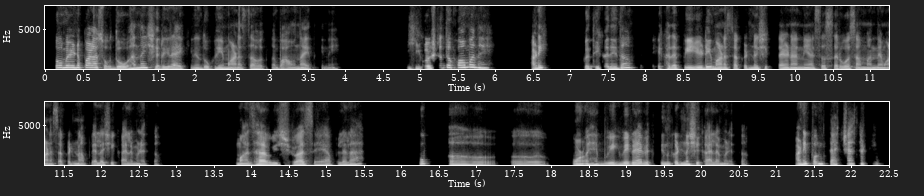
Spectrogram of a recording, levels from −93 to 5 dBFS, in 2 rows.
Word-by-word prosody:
तो 270 Hz, -, +4 dB
मेंढपाळ 265 Hz, +1 st, +6 dB
असो 250 Hz, -, -1 dB
दोघांनाही 160 Hz, -, +4 dB
शरीर 180 Hz, -2 st, 0 dB
आहे 160 Hz, -4 st, +1 dB
की 125 Hz, -4 st, -15 dB
नाही? 120 Hz, 0 st, -2 dB
दोघंही 115 Hz, +8 st, -2 dB
माणसं 140 Hz, -, -2 dB
आहोत 125 Hz, -8 st, -4 dB
ना, 105 Hz, -, -9 dB
भावना 100 Hz, +5 st, -4 dB
आहेत 120 Hz, -7 st, -2 dB
की -, -, -22 dB
नाही? -, -, -16 dB, 1.0 s
ही 185 Hz, -, -3 dB
गोष्ट 225 Hz, +3 st, +5 dB
तर 285 Hz, -, +6 dB
कॉमन 295 Hz, 0 st, +7 dB
आहे 230 Hz, -2 st, +3 dB, 0.6 s
आणि 235 Hz, -, +6 dB, 0.6 s
कधी-कधी 185 Hz, +3 st, -1 dB
ना 245 Hz, +3 st, +3 dB, 0.4 s
एखाद्या 150 Hz, +7 st, -1 dB
पी-एच-डी 150 Hz, +7 st, +4 dB
माणसाकडनं 160 Hz, -1 st, 0 dB
शिकता 140 Hz, -3 st, -6 dB
येणार 130 Hz, -1 st, +2 dB
नाही 140 Hz, +1 st, 0 dB
असं 130 Hz, +5 st, -4 dB
सर्वसामान्य 130 Hz, +1 st, -2 dB
माणसाकडनं 115 Hz, 0 st, -5 dB
आपल्याला 105 Hz, +4 st, -4 dB
शिकायला 95 Hz, -6 st, -7 dB
मिळतं. 85 Hz, -4 st, -8 dB, 1.1 s
माझा 100 Hz, +10 st, +5 dB
विश्वास 125 Hz, +5 st, +1 dB
आहे 125 Hz, +1 st, -5 dB
आपल्याला, 130 Hz, -, -3 dB, 0.8 s
खूप 245 Hz, +1 st, -3 dB, 0.3 s
अ, -, -, -4 dB
अ, 120 Hz, -1 st, -5 dB, 0.4 s
कोण्याही 140 Hz, +7 st, +2 dB
वेगवेगळ्या 165 Hz, -, +3 dB
व्यक्तींकडून 165 Hz, -3 st, 0 dB
शिकायला 95 Hz, -, -2 dB
मिळतं 85 Hz, -1 st, -10 dB, 0.7 s
आणि 175 Hz, +11 st, +7 dB
पण 235 Hz, 0 st, +3 dB
त्याच्यासाठी 220 Hz, +8 st, -2 dB
140 Hz, 135 wpm, -24 LUFS, 120-180 Hz, 1.1 s, कॉमन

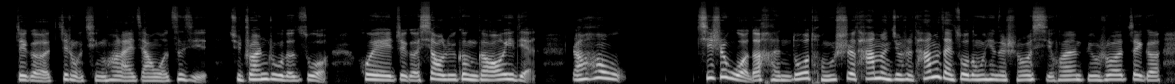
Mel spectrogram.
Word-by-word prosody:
这 210 Hz, -, +1 dB
个 170 Hz, -6 st, -2 dB
这 200 Hz, +7 st, -4 dB
种 195 Hz, -5 st, -3 dB
情 185 Hz, +1 st, -6 dB
况 205 Hz, +1 st, -2 dB
来 175 Hz, -2 st, -1 dB
讲， 170 Hz, -1 st, -3 dB
我 165 Hz, 0 st, -3 dB
自 230 Hz, +6 st, -2 dB
己 185 Hz, -, -8 dB, 0.2 s
去 220 Hz, -, -3 dB
专 225 Hz, +4 st, +4 dB
注 230 Hz, -3 st, +2 dB
地 180 Hz, -1 st, -1 dB
做， 200 Hz, 0 st, -3 dB, 0.3 s
会 215 Hz, -4 st, +3 dB
这 210 Hz, +1 st, -1 dB
个 190 Hz, -1 st, -3 dB
效 235 Hz, +5 st, +2 dB
率 220 Hz, 0 st, +1 dB
更 220 Hz, -2 st, +2 dB
高 210 Hz, +2 st, +3 dB
一 240 Hz, -, +4 dB
点。 190 Hz, -3 st, -4 dB, 0.3 s
然 220 Hz, +1 st, +2 dB
后 290 Hz, +5 st, +2 dB
我 245 Hz, -4 st, -2 dB, 0.7 s
其 300 Hz, -, 0 dB
实 340 Hz, +3 st, +2 dB
我 235 Hz, -, +3 dB
的 195 Hz, -, +1 dB
很 200 Hz, -2 st, -3 dB
多 245 Hz, +6 st, +3 dB
同 210 Hz, -6 st, -2 dB
事， 245 Hz, +2 st, +1 dB
他 260 Hz, +3 st, +3 dB
们 275 Hz, -3 st, +5 dB
就 230 Hz, 0 st, +1 dB
是 220 Hz, -1 st, 0 dB
他 275 Hz, +9 st, +1 dB
们 355 Hz, -, +5 dB
在 265 Hz, -6 st, +3 dB
做 230 Hz, +1 st, +2 dB
东 220 Hz, 0 st, +1 dB
西 225 Hz, -, +2 dB
的 210 Hz, -2 st, -1 dB
时 205 Hz, -, -7 dB
候 215 Hz, +1 st, 0 dB
喜 210 Hz, -4 st, -5 dB
欢 205 Hz, +3 st, -1 dB
比 205 Hz, -1 st, -5 dB
如 200 Hz, -, -1 dB
说 220 Hz, +2 st, 0 dB
这 225 Hz, -2 st, -1 dB
个 195 Hz, -1 st, -3 dB
215 Hz, 285 characters per minute, -20 LUFS, 195-235 Hz, 0.7 s, 们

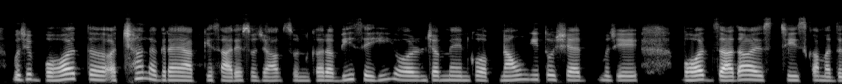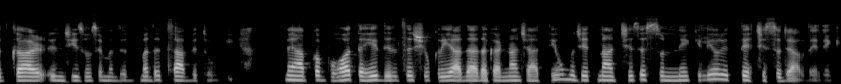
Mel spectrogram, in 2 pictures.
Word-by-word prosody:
मुझे 225 Hz, +2 st, 0 dB
बहुत 230 Hz, +6 st, +5 dB
अच्छा 225 Hz, +5 st, +3 dB
लग 225 Hz, -7 st, -1 dB
रहा 195 Hz, 0 st, +4 dB
है 190 Hz, -, +4 dB
आपके 185 Hz, +2 st, 0 dB
सारे 190 Hz, 0 st, +2 dB
सुझाव 180 Hz, -1 st, 0 dB
सुनकर 180 Hz, +2 st, -3 dB
अभी 185 Hz, +5 st, +1 dB
से 210 Hz, -, +1 dB
ही 225 Hz, +4 st, -7 dB
और 195 Hz, -1 st, +2 dB
जब 200 Hz, -1 st, +2 dB
मैं 200 Hz, -, 0 dB
इनको 195 Hz, +1 st, -2 dB
अपनाऊँगी 195 Hz, +4 st, 0 dB
तो 220 Hz, -, 0 dB
शायद 190 Hz, -2 st, +2 dB, 0.2 s
मुझे 195 Hz, 0 st, -2 dB, 0.5 s
बहुत 195 Hz, 0 st, +6 dB
ज़्यादा 200 Hz, +4 st, +7 dB
इस 200 Hz, -1 st, -1 dB
चीज़ 195 Hz, -2 st, -2 dB
का -, -, +1 dB
मददगार 180 Hz, 0 st, +1 dB
इन 185 Hz, -, -6 dB
चीज़ों 180 Hz, 0 st, -5 dB
से 180 Hz, -, -6 dB
मदद 180 Hz, -2 st, -14 dB
मदद 195 Hz, +2 st, -6 dB
साबित 185 Hz, -3 st, -2 dB
होगी। 200 Hz, +3 st, -28 dB, 0.5 s
मैं 210 Hz, -, +2 dB
आपका 195 Hz, +1 st, 0 dB
बहुत 195 Hz, +5 st, +2 dB
तहे 195 Hz, +1 st, +1 dB
दिल 195 Hz, 0 st, -6 dB
से 200 Hz, -, -2 dB
शुक्रिया 190 Hz, -1 st, 0 dB
दा 95 Hz, -, +1 dB
अदा 95 Hz, +1 st, 0 dB
करना 190 Hz, +1 st, -2 dB
चाहती 185 Hz, -, -6 dB
हूँ, 230 Hz, +1 st, -7 dB
मुझे 210 Hz, -3 st, -4 dB
इतना 195 Hz, 0 st, -2 dB
अच्छे 190 Hz, +1 st, -6 dB
से 220 Hz, +3 st, -4 dB
सुनने 195 Hz, -2 st, -5 dB
के 200 Hz, -, -15 dB
लिए 225 Hz, +3 st, -3 dB
और 240 Hz, -, -1 dB
इतने 215 Hz, -2 st, -3 dB
अच्छे 190 Hz, -, -8 dB
सुझाव 165 Hz, -, -4 dB
देने -, -, -13 dB
के -, -, -24 dB
195 Hz, 210 wpm, -21 LUFS, 185-205 Hz, 0.5 s, ज़्यादा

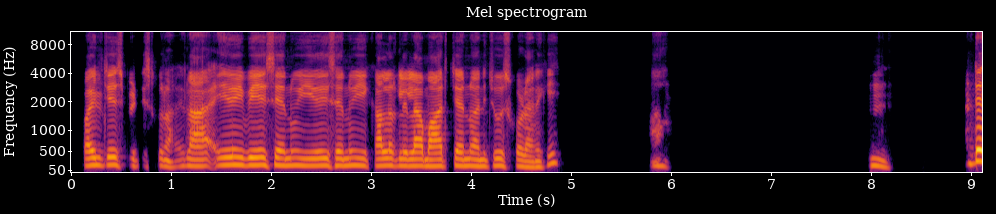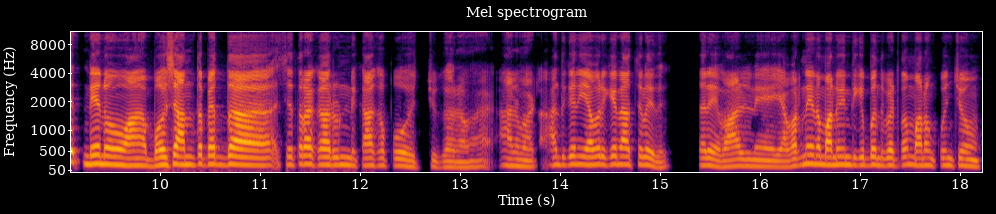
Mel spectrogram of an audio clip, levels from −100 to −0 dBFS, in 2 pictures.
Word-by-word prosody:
File 175 Hz, +1 st, 0 dB
చేసి 180 Hz, -2 st, -1 dB
పెట్టేసుకున్నా. 145 Hz, -1 st, -9 dB
ఇలా 155 Hz, -2 st, -1 dB, 0.3 s
ఏమి 180 Hz, 0 st, +1 dB
వేశాను, 170 Hz, -1 st, 0 dB
ఏ -, -, -2 dB
యేశాను, 165 Hz, 0 st, -3 dB
ఈ -, -, -4 dB
కలర్లిలా 160 Hz, -1 st, 0 dB
మార్చాను 155 Hz, +1 st, -1 dB
అని 150 Hz, -, -5 dB
చూసుకోడానికి. 145 Hz, +2 st, -5 dB, 1.0 s
ఆ! -, -, -10 dB, 2.2 s
హ్మ్. 155 Hz, -5 st, -6 dB, 0.8 s
అంటే, 235 Hz, +6 st, +6 dB, 0.2 s
నేనూ 200 Hz, -1 st, +6 dB, 0.2 s
ఆహ్, 170 Hz, -1 st, +3 dB
బహుశా 180 Hz, +3 st, +6 dB
అంత 190 Hz, +2 st, -2 dB
పెద్దా 195 Hz, 0 st, +5 dB, 0.5 s
చిత్రాకారుడిని 185 Hz, -2 st, +1 dB
కాకపోవచ్చు 160 Hz, -6 st, -3 dB
గా 135 Hz, -, -4 dB
ర -, -, -5 dB
మా 135 Hz, -, -10 dB, 0.3 s
అనమాట 145 Hz, -4 st, -4 dB, 0.2 s
అందుకని 190 Hz, +2 st, -3 dB
ఎవరికీ 190 Hz, +1 st, 0 dB
నచ్చలేదు. 185 Hz, -8 st, -1 dB, 0.4 s
సరే 170 Hz, -1 st, 0 dB
వాళ్ళని 150 Hz, 0 st, -2 dB, 0.2 s
ఎవరినైనా 195 Hz, +7 st, 0 dB
మనవెందుకు 185 Hz, -1 st, 0 dB
ఇబ్బంది 175 Hz, -1 st, -2 dB
పెడతాం, 180 Hz, +3 st, -3 dB
మనం 170 Hz, 0 st, -1 dB
కొంచెం 165 Hz, -1 st, -4 dB
170 Hz, 125 wpm, -24 LUFS, 155-185 Hz, 2.2 s, అంటే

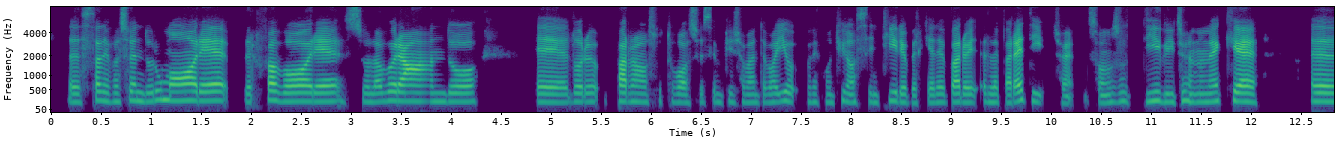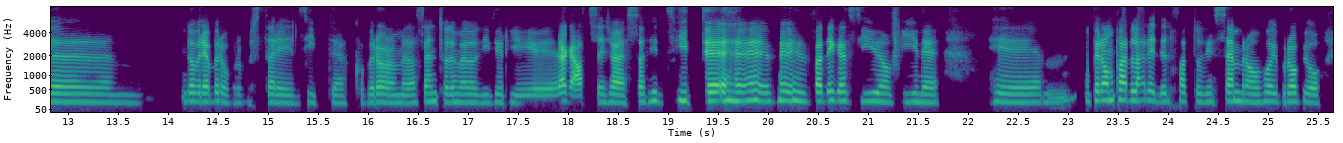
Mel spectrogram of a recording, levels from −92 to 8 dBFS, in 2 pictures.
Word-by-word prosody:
uhm: 195 Hz, -, -3 dB
"State 215 Hz, +2 st, -3 dB
facendo 205 Hz, +1 st, -5 dB
rumore, 225 Hz, -1 st, +4 dB
per 190 Hz, 0 st, -9 dB
favore, 205 Hz, -2 st, +3 dB
sto 200 Hz, 0 st, -10 dB
lavorando," 205 Hz, -1 st, +3 dB, 0.6 s
ehm, 190 Hz, -1 st, +1 dB
loro 200 Hz, 0 st, -4 dB
parlano 205 Hz, -2 st, +2 dB
sottovoce, 185 Hz, -2 st, -9 dB
semplicemente, 185 Hz, -1 st, -11 dB
ma 195 Hz, -, -4 dB
io 205 Hz, 0 st, -4 dB
le 190 Hz, -1 st, -16 dB
continuo 185 Hz, +1 st, -8 dB
a 185 Hz, -, -11 dB
sentire, 190 Hz, +1 st, -4 dB
perché 175 Hz, 0 st, -10 dB
le 190 Hz, +1 st, -6 dB
parue 185 Hz, -1 st, +2 dB
le 190 Hz, -2 st, -8 dB
pareti, 200 Hz, +1 st, +2 dB
cioè, 165 Hz, -, -7 dB
sono 180 Hz, +1 st, -10 dB
sottili, 210 Hz, 0 st, -6 dB
cioè, 205 Hz, +1 st, -7 dB
non 195 Hz, 0 st, -8 dB
è 205 Hz, +1 st, +3 dB
che, 200 Hz, -1 st, +6 dB, 0.5 s
ehm, 190 Hz, -3 st, -2 dB, 0.4 s
dovrebbero 200 Hz, -1 st, 0 dB
proprio 180 Hz, 0 st, -19 dB
stare 180 Hz, -1 st, -5 dB
zitte, 175 Hz, +1 st, -15 dB
ecco, 170 Hz, -, -19 dB
però 185 Hz, +1 st, 0 dB
non 180 Hz, -, -3 dB
me 175 Hz, -, -7 dB
la 175 Hz, -, -5 dB
sento 200 Hz, +1 st, -4 dB
nemmeno 185 Hz, 0 st, -3 dB
di 180 Hz, 0 st, -12 dB
dirgli: 185 Hz, -1 st, -10 dB, 0.3 s
"Ragazze, 190 Hz, -2 st, +5 dB
cioè 185 Hz, -2 st, +3 dB
state 195 Hz, +4 st, -5 dB
zitte, 215 Hz, 0 st, +4 dB, 0.4 s
fate 220 Hz, +3 st, +5 dB
casino". 205 Hz, -2 st, -2 dB
Fine. 195 Hz, 0 st, -5 dB, 0.6 s
Ehm, 190 Hz, +4 st, -7 dB, 0.2 s
per 225 Hz, +2 st, +4 dB
non 230 Hz, 0 st, +6 dB
parlare 230 Hz, -1 st, +3 dB
del 200 Hz, -1 st, -7 dB
fatto 210 Hz, -1 st, -5 dB
che 195 Hz, 0 st, -9 dB
sembrano 205 Hz, -2 st, +1 dB
poi, 205 Hz, -1 st, -3 dB
proprio, 200 Hz, -2 st, -1 dB
200 Hz, 145 wpm, -22 LUFS, 185-210 Hz, 0.6 s, che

